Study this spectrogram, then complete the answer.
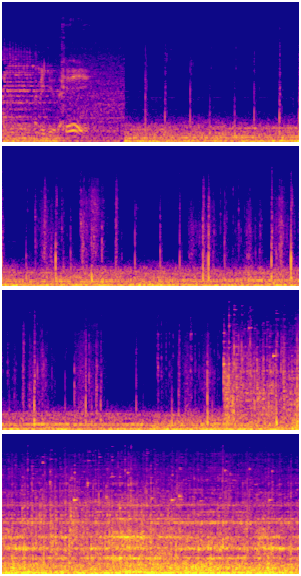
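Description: Footsteps tread on a stone floor.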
